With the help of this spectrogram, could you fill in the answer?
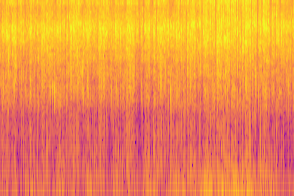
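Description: Long nails scratch fast over the rows of pink plastic pearl beads on a hollow, handheld, rose-gold-edged plastic phone case. The result is a dense, steady, bright crackling and clicking with almost no low end, holding an even level throughout.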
